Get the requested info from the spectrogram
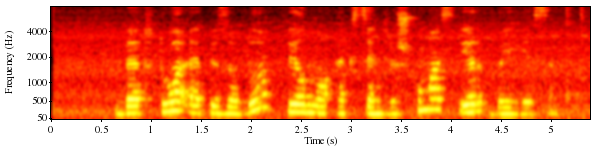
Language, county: Lithuanian, Vilnius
